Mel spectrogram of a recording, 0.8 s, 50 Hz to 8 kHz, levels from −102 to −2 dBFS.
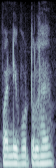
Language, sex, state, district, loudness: Hindi, female, Arunachal Pradesh, Longding, -14 LUFS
